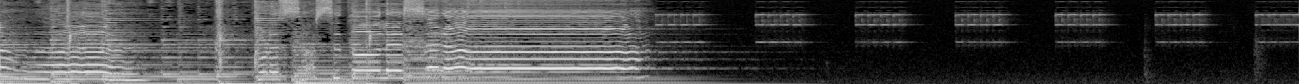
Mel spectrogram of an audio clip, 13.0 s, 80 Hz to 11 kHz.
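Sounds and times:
song chord: 0.0s - 7.6s
electronic alarm beeping: 6.5s - 12.9s.

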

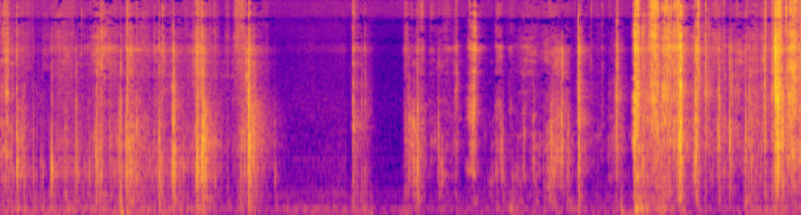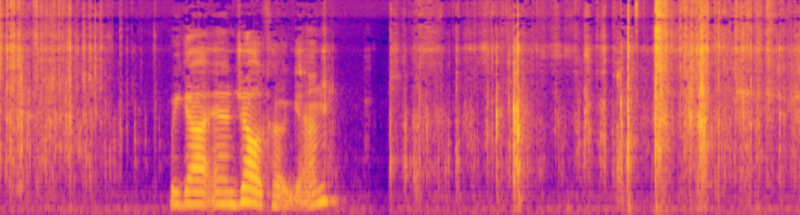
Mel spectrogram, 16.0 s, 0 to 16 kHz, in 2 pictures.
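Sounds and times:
plastic wrappers crinkling: 5.1s - 9.7s, 11.9s - 16.0s.

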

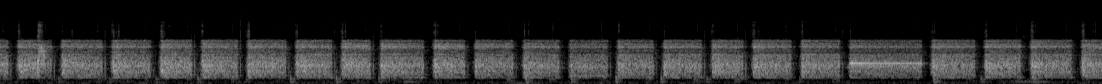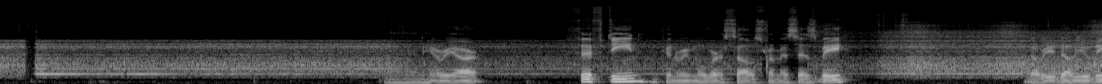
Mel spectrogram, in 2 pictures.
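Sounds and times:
radio band hiss: 0.0s - 22.0s
steady beat whistles: 0.0s - 22.0s
carrier whistle: 7.1s - 22.0s.

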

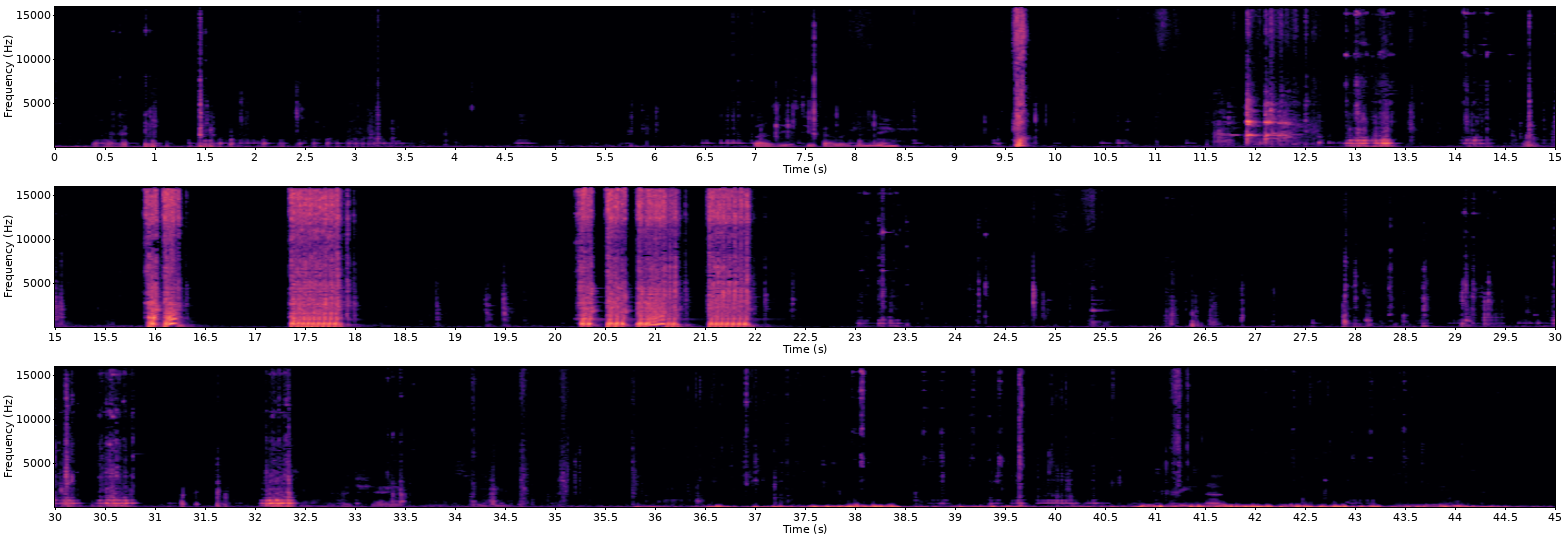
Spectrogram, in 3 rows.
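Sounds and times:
metal clinks and scrapes: 0.0s - 16.5s, 17.4s - 45.0s
power tool driving bolts: 15.9s - 16.4s, 17.4s - 18.3s, 20.2s - 22.4s.

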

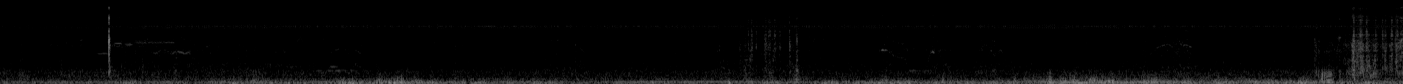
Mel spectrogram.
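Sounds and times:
high-pitched insect drone: 0.0s - 14.0s
wind rumble on microphone: 0.0s - 14.0s.

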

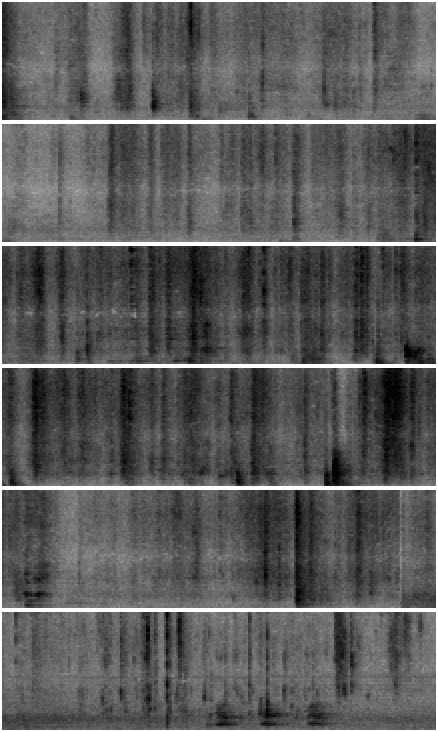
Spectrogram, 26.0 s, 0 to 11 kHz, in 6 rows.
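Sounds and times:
scuffling on paper-covered floor: 5.2s - 17.5s, 18.4s - 22.4s
puppies vocalising: 22.7s - 25.2s.

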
